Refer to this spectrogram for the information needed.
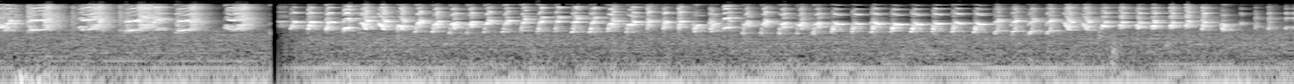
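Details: Lovebird delivering a long run of shrill, rasping chirps in rapid rhythmic pulses after a brief break, the squeaky twittering steady and dense throughout, fading slightly at the end.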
